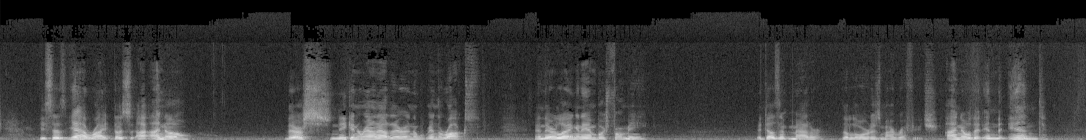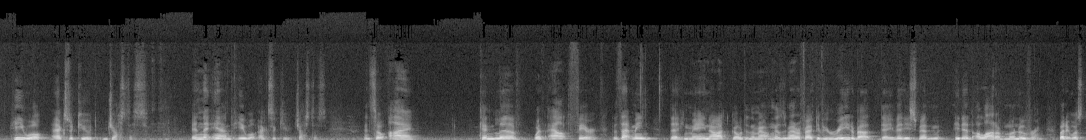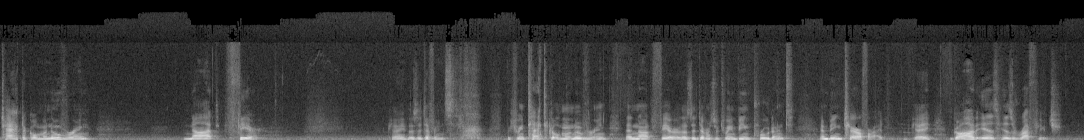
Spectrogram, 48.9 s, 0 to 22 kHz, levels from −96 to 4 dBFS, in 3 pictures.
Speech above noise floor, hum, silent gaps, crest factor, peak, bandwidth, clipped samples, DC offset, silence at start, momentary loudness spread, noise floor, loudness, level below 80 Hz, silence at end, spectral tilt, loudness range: 29 dB; none; none; 18 dB; -2 dBFS; 16 kHz; under 0.1%; under 0.1%; 0.6 s; 17 LU; -48 dBFS; -19 LUFS; -76 dBFS; 0.4 s; -6.5 dB/octave; 5 LU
